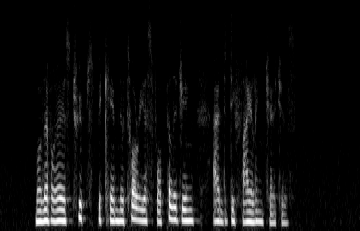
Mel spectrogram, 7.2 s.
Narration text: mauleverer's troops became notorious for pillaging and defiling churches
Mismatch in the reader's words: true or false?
false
